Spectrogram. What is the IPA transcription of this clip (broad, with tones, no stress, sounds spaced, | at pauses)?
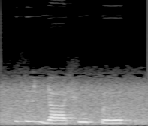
z ɨ˦ ɲ aː˨ ʃ u˦ k͡p ə˧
